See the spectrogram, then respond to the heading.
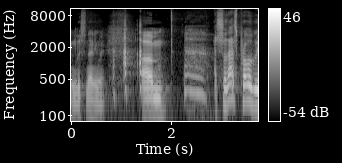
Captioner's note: laughs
